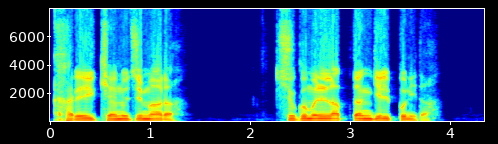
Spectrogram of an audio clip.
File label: vox, kr; Clause ice; kingsraid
